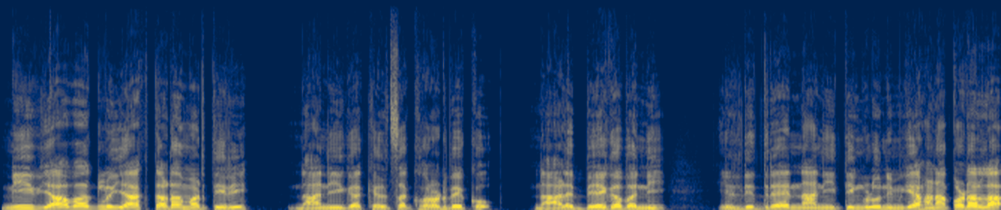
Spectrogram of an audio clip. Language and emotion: Kannada, angry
